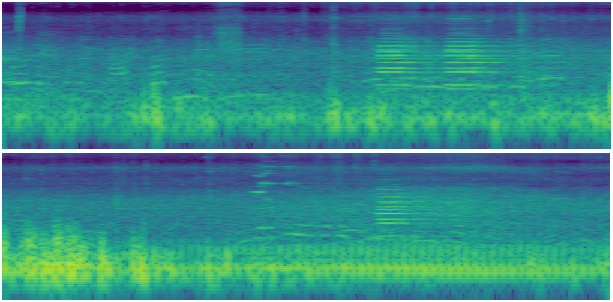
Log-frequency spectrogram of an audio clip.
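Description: A road vehicle's horn gives two short beeps about two seconds in and one more about five seconds in. Under it a motor vehicle's engine runs steadily from about three seconds on, loudest just after three seconds.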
